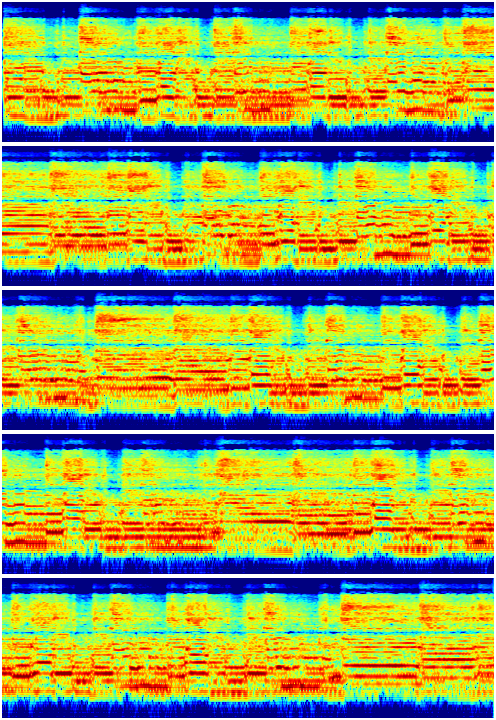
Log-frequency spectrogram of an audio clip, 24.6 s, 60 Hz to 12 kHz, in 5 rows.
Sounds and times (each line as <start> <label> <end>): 0.0 Funky electric guitar riff 24.6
